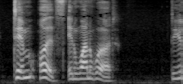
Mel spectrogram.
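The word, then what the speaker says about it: Holtz: But it's written a little differently than Tim's last name, but you say it the same way, you pronounce it the same way. So Tim's last name is, of course, written like this, Holz. If you translate timber to German, it's written like this. But you pronounce it exactly the same.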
